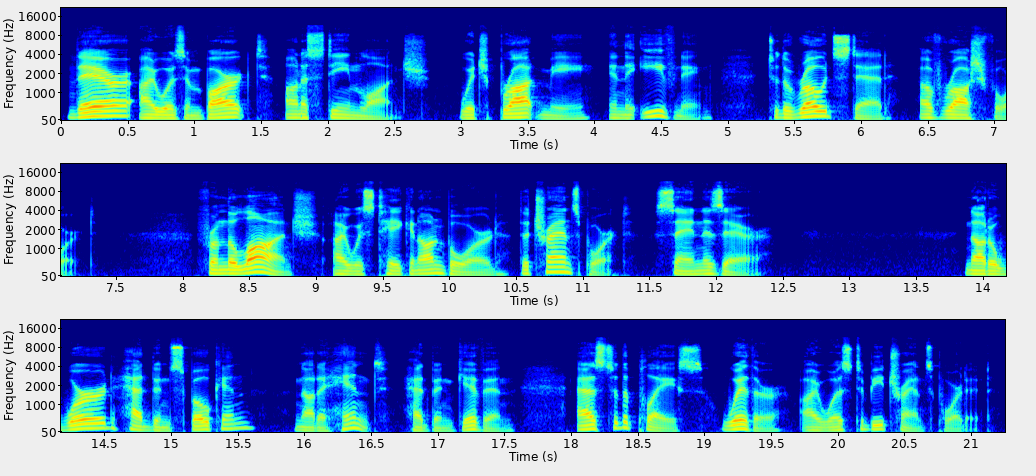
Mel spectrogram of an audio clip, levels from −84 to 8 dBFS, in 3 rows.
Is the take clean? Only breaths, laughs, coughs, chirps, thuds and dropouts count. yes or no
yes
